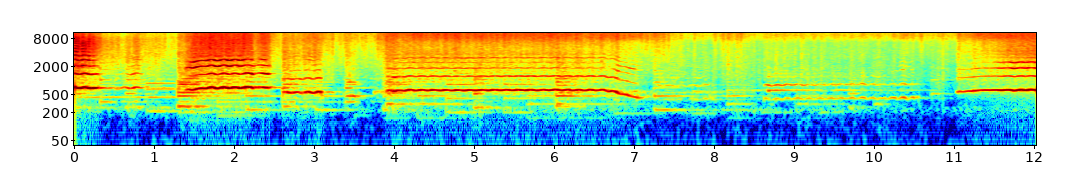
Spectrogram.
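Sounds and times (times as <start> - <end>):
operatic soprano singing: 0.0 - 12.0
piano chords: 0.0 - 12.0
record surface hiss: 0.0 - 12.0.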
